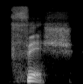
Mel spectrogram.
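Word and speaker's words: Phish: their logo they uh they spell it pH like telephone or Pharmacy fish and great band uh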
